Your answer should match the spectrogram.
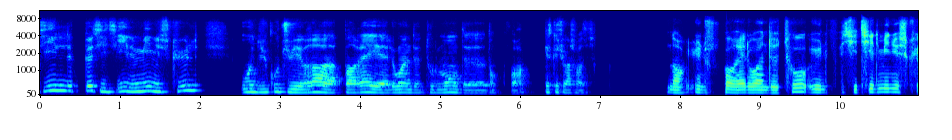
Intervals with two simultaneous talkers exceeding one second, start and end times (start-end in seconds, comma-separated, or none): none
